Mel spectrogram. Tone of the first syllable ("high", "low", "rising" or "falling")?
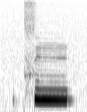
high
